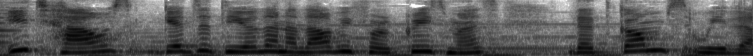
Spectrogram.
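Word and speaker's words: Tió de Nadal: Tio de Nadal.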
